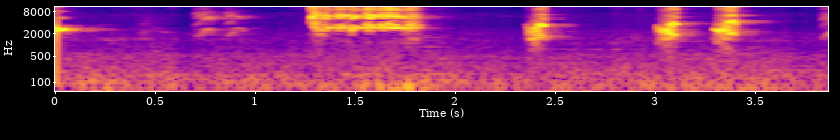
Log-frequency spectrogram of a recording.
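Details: Oriental magpie-robin, called kacer, singing in lively 'ngobra' style: scattered high sharp notes, a loud buzzy chattering burst, then several short emphatic chips separated by brief pauses.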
